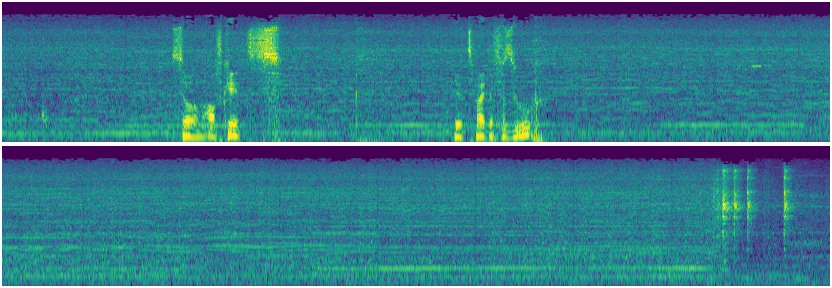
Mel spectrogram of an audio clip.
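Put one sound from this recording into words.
A Formula One car engine howls at full throttle.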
